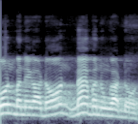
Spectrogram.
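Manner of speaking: ordinary talk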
